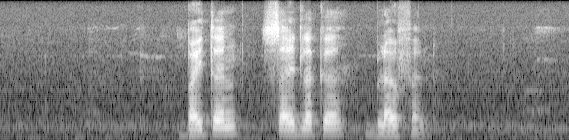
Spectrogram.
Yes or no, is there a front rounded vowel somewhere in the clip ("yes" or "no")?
yes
